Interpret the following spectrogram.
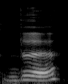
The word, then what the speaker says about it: the: And the starts with a hard digraph, th, the, and for the E.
